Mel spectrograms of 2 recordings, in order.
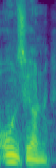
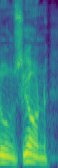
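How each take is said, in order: First: The word is said with a foreign accent. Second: The word is said in a plain standard way. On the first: This is how someone else said it. "porque él lo decía con acento" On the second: This is the intended word. "él quiere decir unción"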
